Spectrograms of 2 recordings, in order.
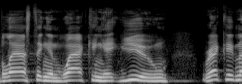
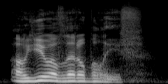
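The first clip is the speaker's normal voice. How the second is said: put-on disappointed rebuking voice, lower; 4 semitones lower than usual. Picturing the speaker's listeners worrying and panicking: Yeshua shaking his head in disappointment. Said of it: "picture him shaking his head like this and just looking down".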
